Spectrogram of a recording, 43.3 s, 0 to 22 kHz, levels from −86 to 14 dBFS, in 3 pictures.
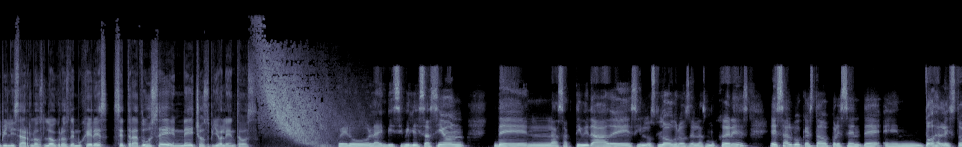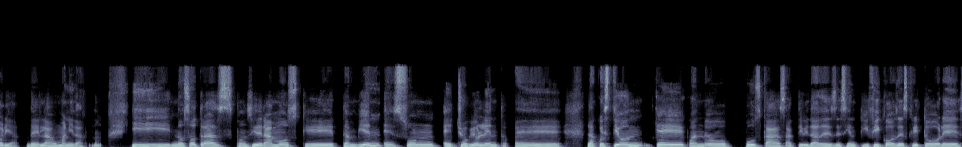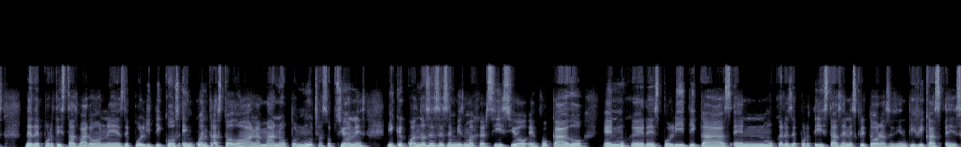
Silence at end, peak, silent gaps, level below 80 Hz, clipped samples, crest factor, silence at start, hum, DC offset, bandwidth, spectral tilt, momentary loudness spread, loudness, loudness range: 0 s; -4 dBFS; none; -64 dBFS; under 0.1%; 14 dB; 0 s; none; under 0.1%; 16 kHz; -6 dB/octave; 5 LU; -18 LUFS; 1 LU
